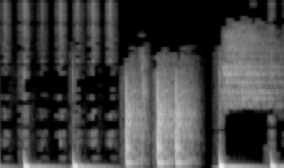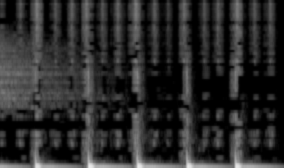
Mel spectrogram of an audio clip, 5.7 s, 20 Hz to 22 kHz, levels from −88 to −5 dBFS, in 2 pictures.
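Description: From the start to the end of this music clip runs heavy transform-codec damage, likely WMA compression at a low rate, around 32 kbps. The quantisation noise, smeared over long blocks, gives a ringing, washy texture and a hiss that swells and sinks with the music, while quieter detail drops out. On a spectrogram the upper bands look patchy and blotchy, with holes where weak components were zeroed, though content reaches up to about 20.1 kHz.

Four pre-echoes stand out: at 0.54 to 0.60 s (59 ms), 0.86 to 0.92 s (58 ms), 1.52 to 1.57 s (47 ms) and 5.13 to 5.19 s (56 ms). In each, a sharp attack landed late in a coding block, so noise scaled to the loud hit spilled back into the quiet moment before it. You hear a brief hiss ahead of the attack, which itself sounds softened. In the waveform a fuzzy ramp precedes each transient; the spectrogram shows a broadband smudge leading the onset.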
